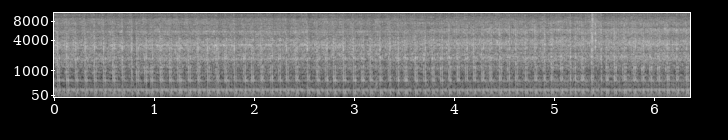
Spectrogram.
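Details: PW80 two-stroke minibike after carburetor work (OEM Mikuni carb reassembled) holds a fast, crisp, even ring-ding at steady speed with no misses or stumbles; runs great, idle could be lowered a little, only the rear tire needs air.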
